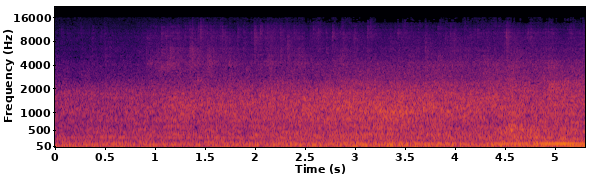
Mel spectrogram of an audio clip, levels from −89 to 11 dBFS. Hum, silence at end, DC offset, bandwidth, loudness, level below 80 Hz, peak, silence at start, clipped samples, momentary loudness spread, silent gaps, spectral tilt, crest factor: none; 0 s; under 0.1%; 16 kHz; -26 LUFS; -36 dBFS; -12 dBFS; 0 s; under 0.1%; 6 LU; none; -5.5 dB/octave; 14 dB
